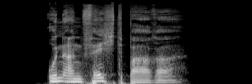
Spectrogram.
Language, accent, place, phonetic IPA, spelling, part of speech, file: German, Germany, Berlin, [ʊnʔanˈfɛçtˌbaːʁɐ], unanfechtbarer, adjective, De-unanfechtbarer.ogg
- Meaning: inflection of unanfechtbar: 1. strong/mixed nominative masculine singular 2. strong genitive/dative feminine singular 3. strong genitive plural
